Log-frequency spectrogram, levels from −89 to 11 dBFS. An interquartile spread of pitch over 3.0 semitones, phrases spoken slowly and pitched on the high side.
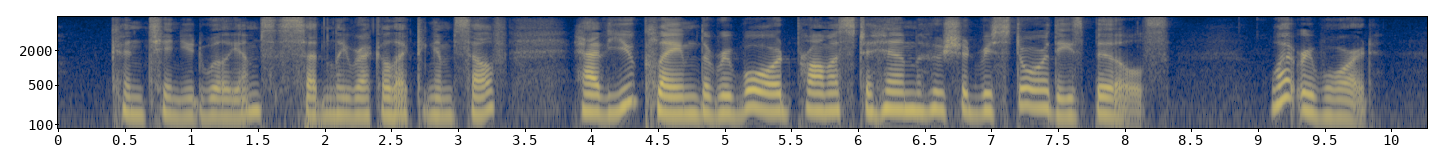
No: average, 3.7 semitones; slow, 115 wpm; medium, 160 Hz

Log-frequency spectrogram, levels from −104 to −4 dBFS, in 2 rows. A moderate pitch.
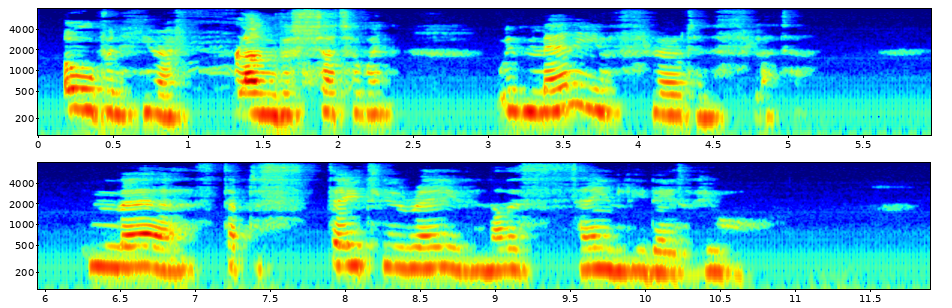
No: high, 230 Hz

